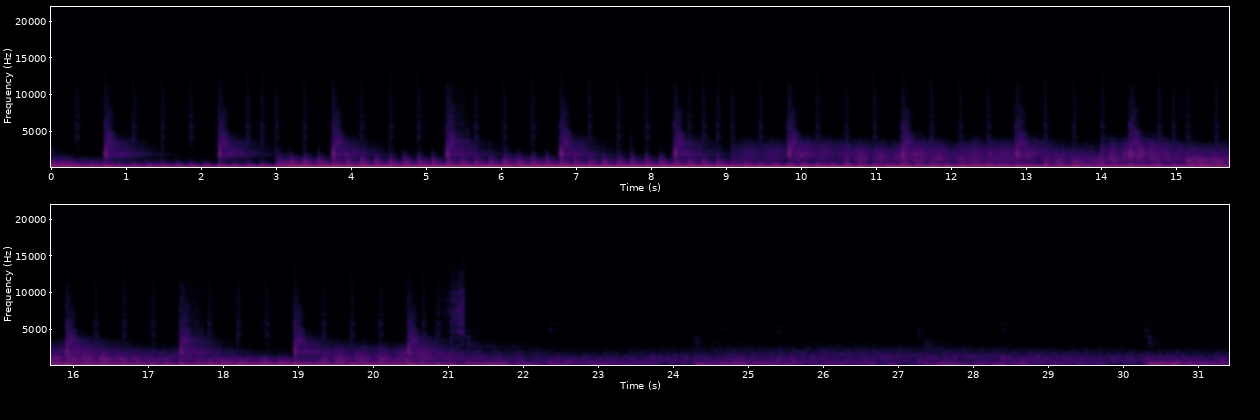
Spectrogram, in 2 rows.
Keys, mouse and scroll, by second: 0.2 Tab, 0.8 click, 1.1 click, 1.2 Tab, 1.2 middle click, 6.6 Tab, 8.4 a, 15.4 Tab, 18.7 click, 23.2 click, 23.8 click, 25.5 click, 26.0 middle click, 27.8-28.2 scroll up 2, 28.2 middle click.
